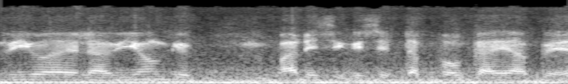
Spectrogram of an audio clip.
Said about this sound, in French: Là je suis dans l'avion et on dirait qu'il est sur le point de tomber en morceaux.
